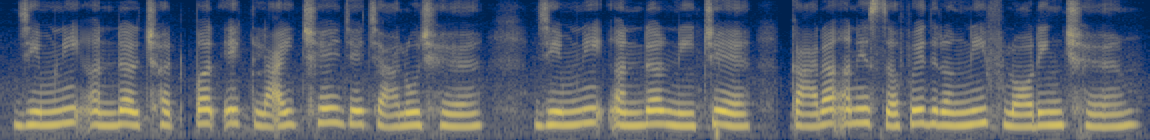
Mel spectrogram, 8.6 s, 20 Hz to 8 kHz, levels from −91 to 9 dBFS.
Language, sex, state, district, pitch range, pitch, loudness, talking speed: Gujarati, female, Gujarat, Valsad, 235-265 Hz, 250 Hz, -14 LUFS, 145 wpm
